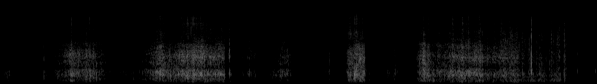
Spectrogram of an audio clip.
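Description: A hollow wrap of kenaf paper around a microphone is scratched and rubbed at its end by a thin pick held in the fingers. Close, dry crinkling and scraping rustles come in uneven bursts, some long and sustained, others short. The sound is centered in the midrange with little low end.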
